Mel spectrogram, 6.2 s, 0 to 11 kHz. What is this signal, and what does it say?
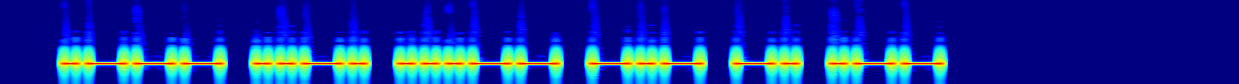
Morse code, heard as a keyed tone, about 20 wpm, 700 Hz. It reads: JF3KNW
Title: Call Signs Repeated 3x - 20wpm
